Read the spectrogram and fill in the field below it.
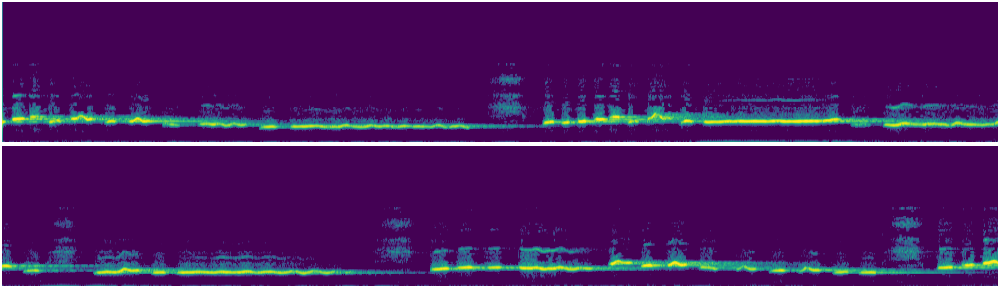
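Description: A melody whistled with the lips, an old tune of the kind men used to whistle: a clear, pure tone stepping and gliding between notes in phrases separated by short breaths, steady and fairly loud over a faint low rumble.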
